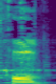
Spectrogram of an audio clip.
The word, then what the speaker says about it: comb: 接下来我们来看 comb 梳子，这种梳子是扁平式的，然后一根一根一根这样，通常是男生用的哈。comb 要小心它的发音，中间是长母音 o，接下来的 comb 最后的那个 b 子音是不发音的。comb 动词名词都是这个字。You can use a comb to comb your hair，但是如果女生用的那个比较大的梳头发呢，那个叫做 hairbrush。Hairbrush.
